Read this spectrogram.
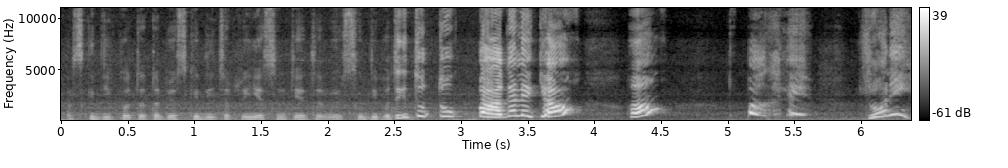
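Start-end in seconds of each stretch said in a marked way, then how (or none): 2.7-6.3 much higher, louder shrieking sister voice; big sister yelling at her brother that he's crazy; scolding sister. Acted. Sister scolding Ronny, high voice.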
